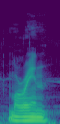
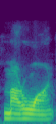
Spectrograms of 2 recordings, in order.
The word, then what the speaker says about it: Marwan: name maureen it's actually marwan m-a-r-1 do you apologize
